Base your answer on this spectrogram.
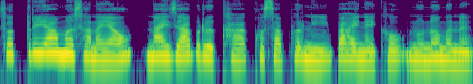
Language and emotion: Bodo, neutral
